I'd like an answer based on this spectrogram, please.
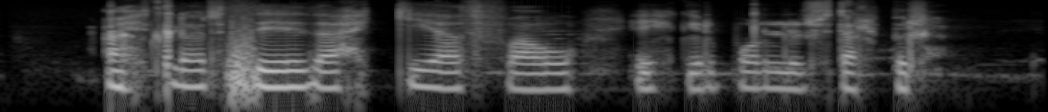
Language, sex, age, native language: Icelandic, male, 11, Icelandic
